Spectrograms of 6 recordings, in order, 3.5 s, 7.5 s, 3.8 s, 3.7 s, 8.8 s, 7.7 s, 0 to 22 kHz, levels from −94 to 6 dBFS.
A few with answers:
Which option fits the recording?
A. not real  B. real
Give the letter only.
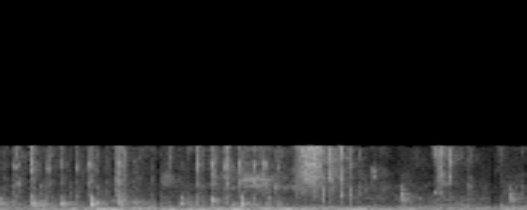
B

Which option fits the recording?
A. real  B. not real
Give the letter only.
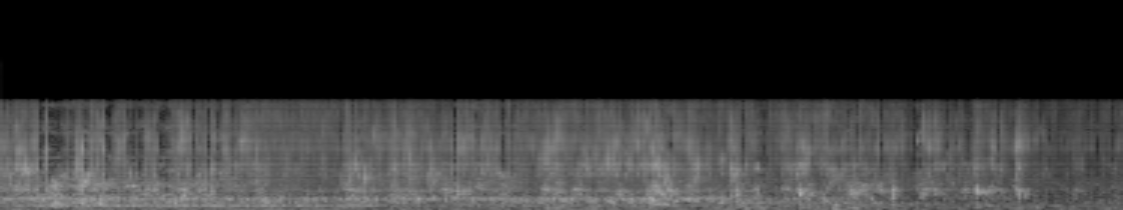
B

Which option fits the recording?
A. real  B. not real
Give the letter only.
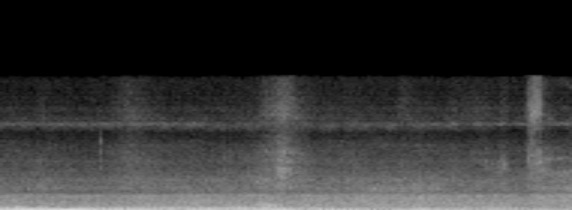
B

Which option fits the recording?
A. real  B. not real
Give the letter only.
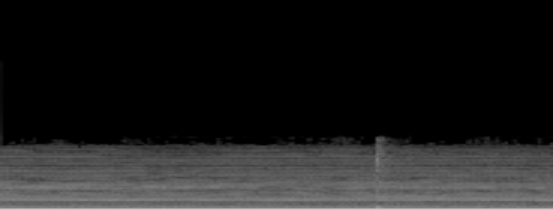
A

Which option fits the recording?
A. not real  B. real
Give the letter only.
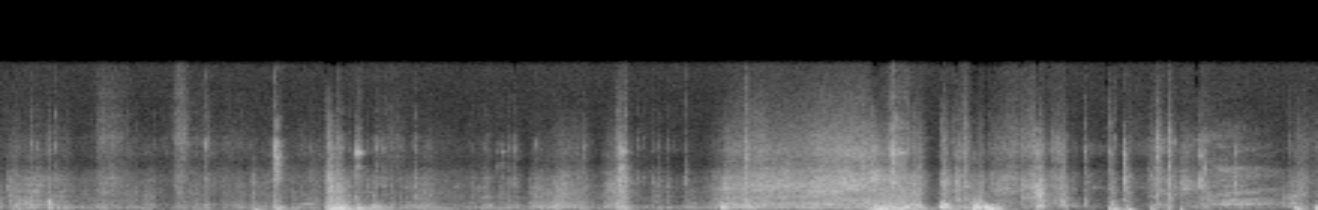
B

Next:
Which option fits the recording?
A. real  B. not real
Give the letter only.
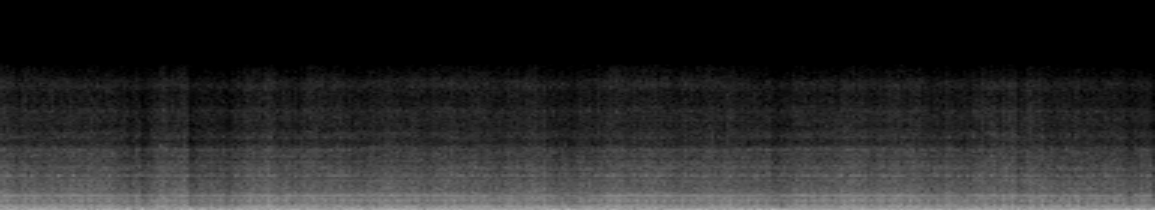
A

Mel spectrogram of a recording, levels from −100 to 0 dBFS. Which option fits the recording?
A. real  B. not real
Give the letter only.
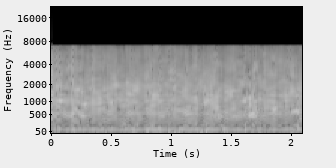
B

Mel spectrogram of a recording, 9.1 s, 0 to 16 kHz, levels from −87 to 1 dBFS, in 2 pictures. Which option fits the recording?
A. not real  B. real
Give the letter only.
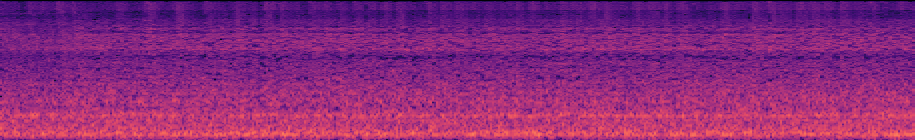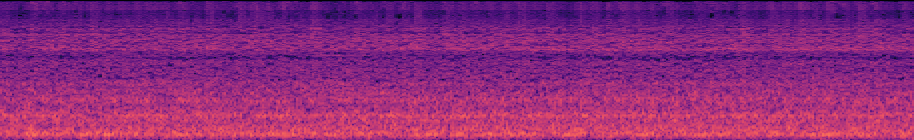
A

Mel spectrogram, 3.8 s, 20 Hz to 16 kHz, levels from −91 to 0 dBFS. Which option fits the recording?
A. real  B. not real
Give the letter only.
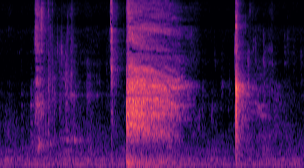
A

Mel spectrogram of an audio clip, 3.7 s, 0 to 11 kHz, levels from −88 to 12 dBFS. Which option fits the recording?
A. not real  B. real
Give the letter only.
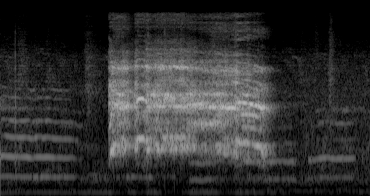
A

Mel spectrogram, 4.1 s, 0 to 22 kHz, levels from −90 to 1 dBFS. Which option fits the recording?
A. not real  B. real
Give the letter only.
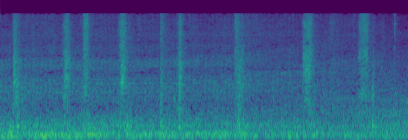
B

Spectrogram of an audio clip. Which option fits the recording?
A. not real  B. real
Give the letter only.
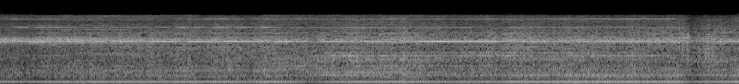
B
